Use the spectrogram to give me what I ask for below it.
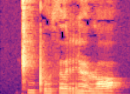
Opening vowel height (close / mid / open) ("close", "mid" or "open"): close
